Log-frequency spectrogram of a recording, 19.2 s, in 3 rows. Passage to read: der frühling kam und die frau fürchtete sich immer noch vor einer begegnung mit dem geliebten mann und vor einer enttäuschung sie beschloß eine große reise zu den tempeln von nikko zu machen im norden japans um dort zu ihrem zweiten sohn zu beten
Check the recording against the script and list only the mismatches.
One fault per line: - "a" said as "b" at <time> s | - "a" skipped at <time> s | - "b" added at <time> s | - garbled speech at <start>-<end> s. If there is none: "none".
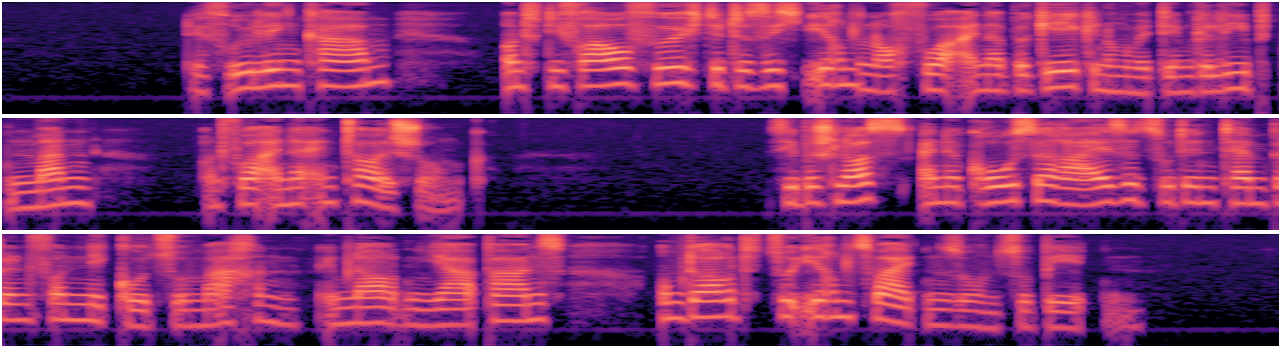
- "immer" said as "ihrem" at 4.0 s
